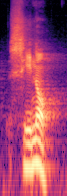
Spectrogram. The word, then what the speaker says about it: si no: sí no pues bien la secuencia en dos palabras se pronuncia sí no en cambio la hermana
